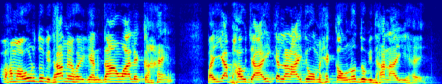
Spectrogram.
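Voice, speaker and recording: A man's voice: very high voice, fairly even intonation, normal speed, pushed and bright. A man playing an aggrieved, boastful village husband in a cartoon comedy, grumbling and scolding with a rustic eastern Uttar Pradesh accent. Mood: rueful grumbling. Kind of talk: Awadhi cartoon comedy dialogue.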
